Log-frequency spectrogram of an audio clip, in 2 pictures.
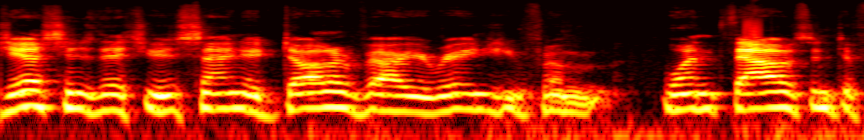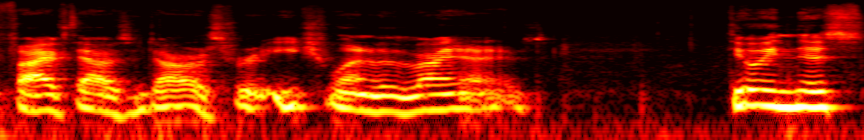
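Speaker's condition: Parkinson's disease; voice shakes, body shakes

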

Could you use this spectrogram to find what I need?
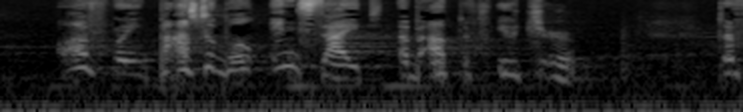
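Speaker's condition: Vocal dysphonia; vocal dysphonia diagnosed

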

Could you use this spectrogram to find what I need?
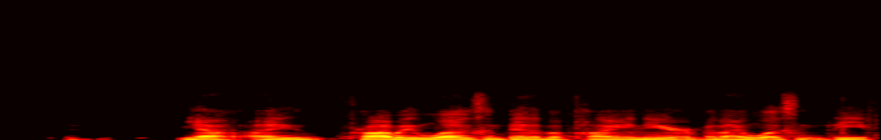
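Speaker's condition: Cleft palate; speech impediment still present, talked funny as a child

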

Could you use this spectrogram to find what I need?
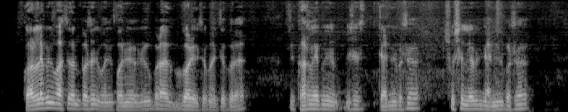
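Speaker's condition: Parkinson's disease; elderly

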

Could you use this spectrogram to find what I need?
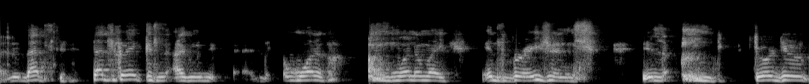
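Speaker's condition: Cerebral palsy; wheelchair user

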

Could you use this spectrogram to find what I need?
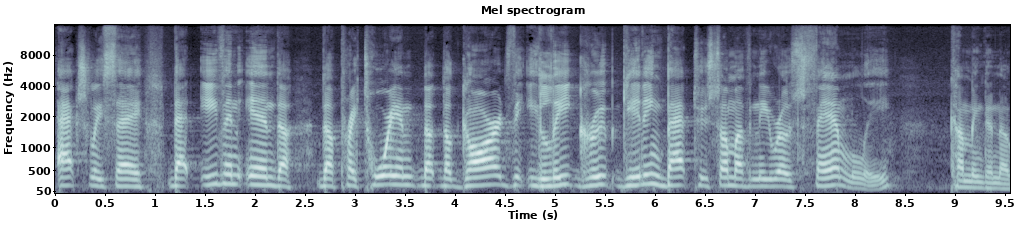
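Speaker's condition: No condition

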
